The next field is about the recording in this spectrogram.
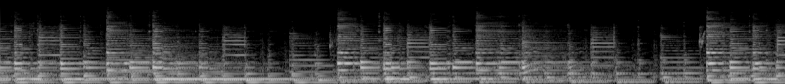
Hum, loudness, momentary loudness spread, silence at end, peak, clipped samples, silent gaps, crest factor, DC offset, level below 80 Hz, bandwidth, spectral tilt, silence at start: none; -23 LUFS; 10 LU; 0 s; -6 dBFS; under 0.1%; none; 16 dB; under 0.1%; -52 dBFS; 12.5 kHz; -6 dB/octave; 0 s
